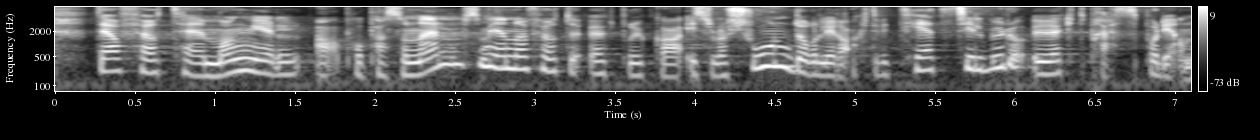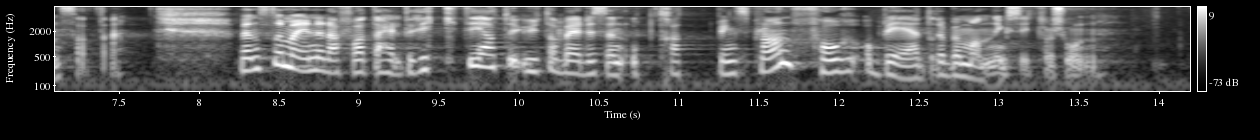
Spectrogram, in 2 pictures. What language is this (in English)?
Norwegian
